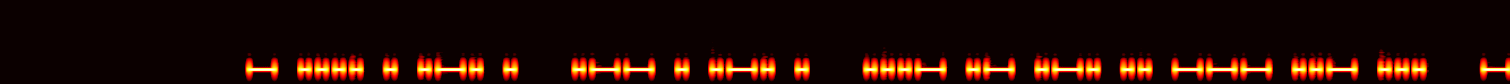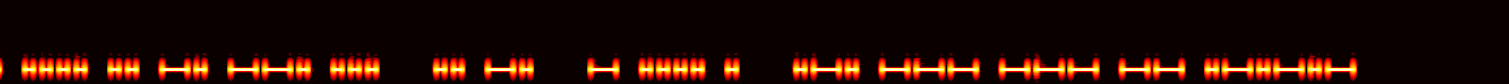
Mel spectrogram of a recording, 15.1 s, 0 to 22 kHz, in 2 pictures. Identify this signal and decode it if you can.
Morse code, heard as a keyed tone, about 28 wpm, 700 Hz. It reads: THERE WERE VARIOUS THINGS IN THE ROOM.
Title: Sentences from Top 1000 Words - Review Part 4 - 28wpm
